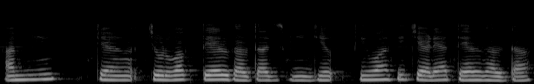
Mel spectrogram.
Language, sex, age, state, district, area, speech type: Goan Konkani, female, 30-45, Goa, Quepem, rural, spontaneous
